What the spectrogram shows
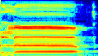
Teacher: لام کھڑا زبر لا، اب لام کو ایک الف کے برابر کھینچیں کیونکہ کھڑا زبر ہے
